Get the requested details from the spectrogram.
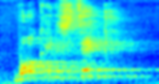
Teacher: we stress walking, the gerund, first part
